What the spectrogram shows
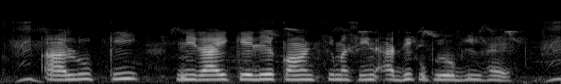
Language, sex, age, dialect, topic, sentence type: Hindi, female, 25-30, Awadhi Bundeli, agriculture, question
